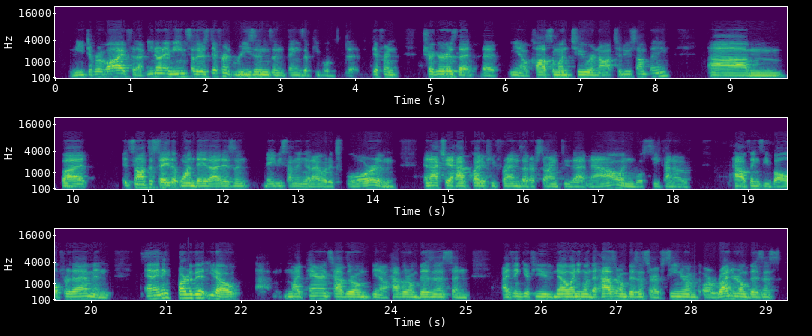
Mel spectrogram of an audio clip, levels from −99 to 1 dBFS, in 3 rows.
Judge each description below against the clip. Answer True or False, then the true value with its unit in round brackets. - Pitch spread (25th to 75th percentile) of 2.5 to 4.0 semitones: True (2.8 semitones)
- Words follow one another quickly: True (240 wpm)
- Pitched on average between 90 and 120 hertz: True (115 Hz)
